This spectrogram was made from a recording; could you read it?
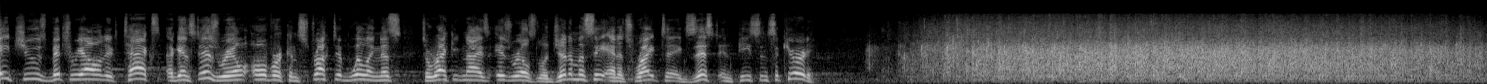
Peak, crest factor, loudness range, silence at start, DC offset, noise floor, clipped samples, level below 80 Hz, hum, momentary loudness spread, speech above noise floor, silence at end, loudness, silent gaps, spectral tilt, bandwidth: -4 dBFS; 16 dB; 4 LU; 0 s; under 0.1%; -46 dBFS; under 0.1%; -58 dBFS; none; 7 LU; 25 dB; 0 s; -21 LUFS; none; -3.5 dB/octave; 11.5 kHz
